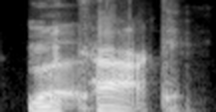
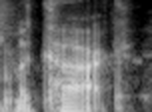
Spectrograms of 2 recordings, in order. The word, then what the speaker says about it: macaque: macaque is how that's pronounced. And I know what it sounds like, but it's macaque.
